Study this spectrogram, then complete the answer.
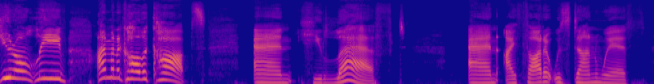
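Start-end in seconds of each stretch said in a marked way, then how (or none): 0.0-2.1 mock shrill, very high, loud, rushed yell. Recalling yelling through the slats at a man to make him leave, retelling a yell. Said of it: "I just yelled like".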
